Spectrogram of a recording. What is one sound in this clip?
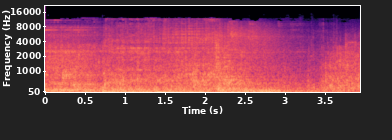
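An iron lift rumbles and clanks as it moves.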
